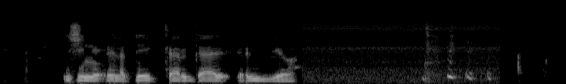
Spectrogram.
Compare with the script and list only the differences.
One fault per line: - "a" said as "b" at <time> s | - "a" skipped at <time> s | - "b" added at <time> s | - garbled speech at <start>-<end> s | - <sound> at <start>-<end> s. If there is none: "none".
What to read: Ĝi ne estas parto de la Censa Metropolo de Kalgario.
- "estas parto" skipped at 1.0 s
- "Censa Metropolo" skipped at 1.3 s
- laugh at 4.2-5.0 s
